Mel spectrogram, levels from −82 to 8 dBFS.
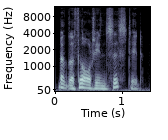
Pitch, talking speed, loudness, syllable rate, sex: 120 Hz, 170 wpm, -17 LUFS, 4.7 syllables/s, male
